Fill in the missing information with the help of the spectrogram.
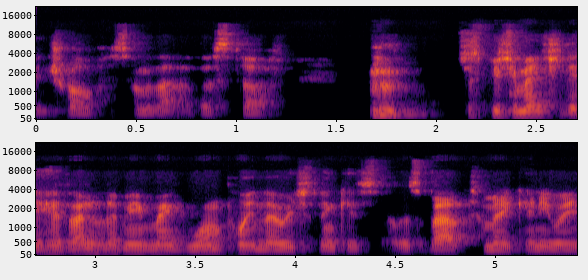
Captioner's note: cough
